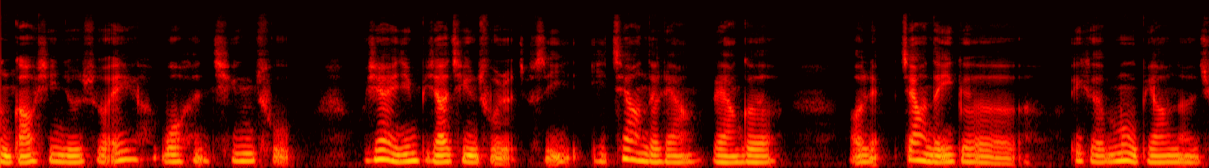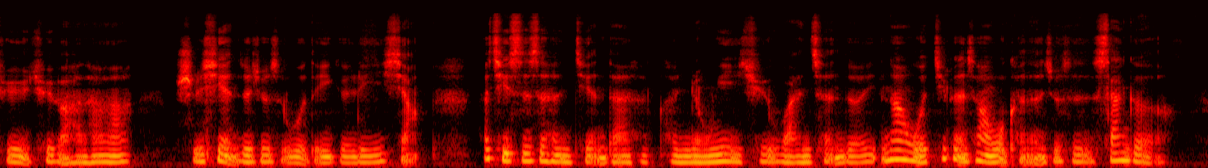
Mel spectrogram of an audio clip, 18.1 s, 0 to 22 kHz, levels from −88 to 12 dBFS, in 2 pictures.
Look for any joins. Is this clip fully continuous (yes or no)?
no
